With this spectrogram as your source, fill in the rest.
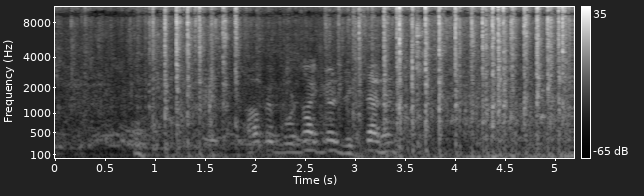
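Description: Pigeons coo steadily in a coop in a throaty, rolling chorus, with wing flutters and someone speaking Turkish over them nearby.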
